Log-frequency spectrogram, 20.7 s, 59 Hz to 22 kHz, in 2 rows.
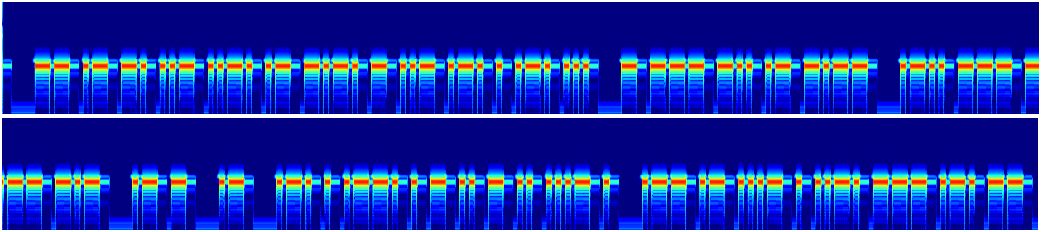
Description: Morse code, heard as a keyed tone, about 25 wpm, 750 Hz. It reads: MANUFACTURERS TODAY LOOK AT A REPETITIVE WAVEFORM
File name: Archive / 25 WPM / 25WPM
